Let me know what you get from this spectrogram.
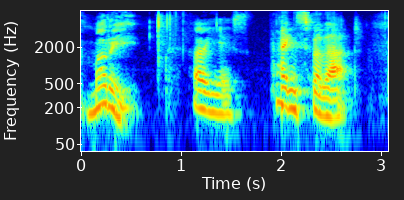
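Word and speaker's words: Moray: in the very beautiful county of mori it's murray oh yes thanks for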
